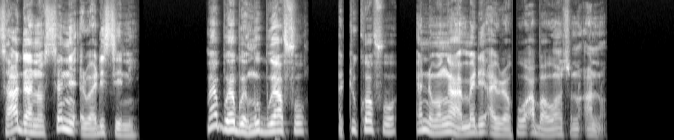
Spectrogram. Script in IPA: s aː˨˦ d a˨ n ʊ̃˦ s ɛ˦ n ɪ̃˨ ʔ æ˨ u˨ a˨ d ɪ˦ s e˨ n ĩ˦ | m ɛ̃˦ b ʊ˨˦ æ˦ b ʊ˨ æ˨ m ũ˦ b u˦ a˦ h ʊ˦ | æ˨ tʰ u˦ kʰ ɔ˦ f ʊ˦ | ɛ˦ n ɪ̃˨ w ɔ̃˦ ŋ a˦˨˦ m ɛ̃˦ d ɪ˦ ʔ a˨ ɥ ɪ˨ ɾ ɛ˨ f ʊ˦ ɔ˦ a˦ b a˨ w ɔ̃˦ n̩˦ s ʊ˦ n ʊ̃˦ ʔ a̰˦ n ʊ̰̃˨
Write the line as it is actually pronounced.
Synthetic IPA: s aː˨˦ d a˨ n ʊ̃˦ s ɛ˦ n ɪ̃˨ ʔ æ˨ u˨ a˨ d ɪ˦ s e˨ n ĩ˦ | m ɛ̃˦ b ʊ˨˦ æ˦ b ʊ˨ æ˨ m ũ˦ b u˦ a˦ f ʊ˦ | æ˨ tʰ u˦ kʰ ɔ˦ f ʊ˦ | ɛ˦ n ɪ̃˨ w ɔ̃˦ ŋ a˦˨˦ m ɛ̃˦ d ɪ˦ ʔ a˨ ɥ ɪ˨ ɾ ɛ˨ h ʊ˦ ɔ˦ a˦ b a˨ w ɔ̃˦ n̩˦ s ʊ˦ n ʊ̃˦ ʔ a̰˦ n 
